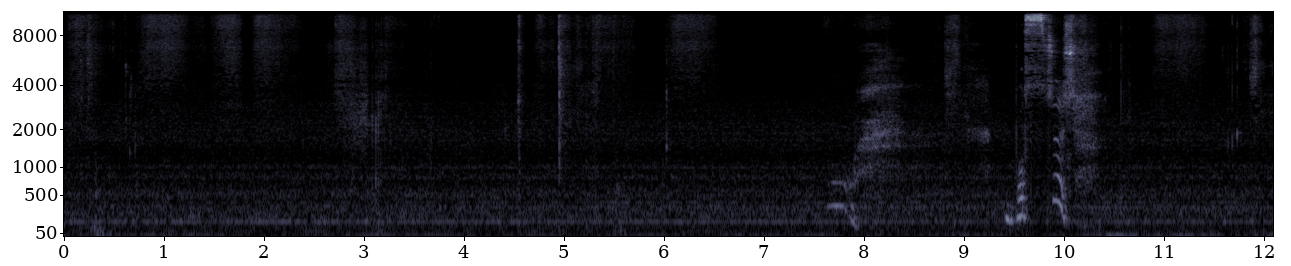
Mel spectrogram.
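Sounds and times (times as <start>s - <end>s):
book pages turning: 2.7s - 3.8s, 4.5s - 5.7s.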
